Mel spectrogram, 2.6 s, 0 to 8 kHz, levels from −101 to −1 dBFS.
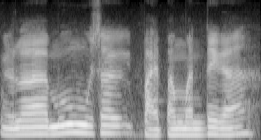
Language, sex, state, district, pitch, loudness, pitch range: Wancho, male, Arunachal Pradesh, Longding, 145 Hz, -15 LUFS, 135-165 Hz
